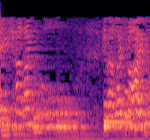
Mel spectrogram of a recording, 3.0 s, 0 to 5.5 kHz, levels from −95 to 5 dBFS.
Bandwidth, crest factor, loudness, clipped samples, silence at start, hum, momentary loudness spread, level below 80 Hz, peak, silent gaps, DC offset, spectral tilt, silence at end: 4.1 kHz; 16 dB; -21 LUFS; under 0.1%; 0 s; none; 11 LU; -58 dBFS; -4 dBFS; none; 0.6%; -9.5 dB/octave; 0 s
